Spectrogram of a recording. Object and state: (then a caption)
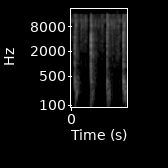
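Paint bottle shaken, mixing ball moving freely. A bottle of Silks metallic liquid watercolor is shaken well, and the small mixing ball inside rattles in four bright, clicking bursts. The rattle means the metallic pigment that settled at the bottom is starting to move and loosen up.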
